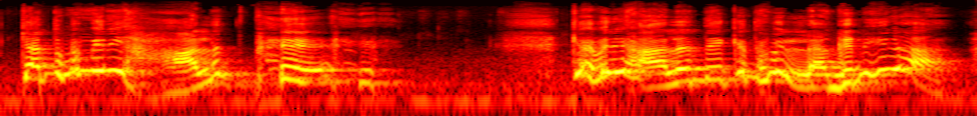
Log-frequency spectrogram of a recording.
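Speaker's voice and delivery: high, laughing lament about his own state. Real, not acted. Teacher laughing to students about his marriage, high and laughing. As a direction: laugh it off, voice lifting.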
